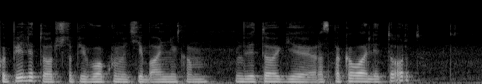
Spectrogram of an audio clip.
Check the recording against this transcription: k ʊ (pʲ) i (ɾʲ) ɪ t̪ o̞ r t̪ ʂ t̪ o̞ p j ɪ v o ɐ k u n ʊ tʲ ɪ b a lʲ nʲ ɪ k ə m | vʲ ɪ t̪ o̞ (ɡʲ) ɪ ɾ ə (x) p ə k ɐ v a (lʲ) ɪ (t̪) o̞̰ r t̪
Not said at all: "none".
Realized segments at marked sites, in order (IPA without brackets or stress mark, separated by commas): pʲ, lʲ, ɡʲ, s, lʲ, t̪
